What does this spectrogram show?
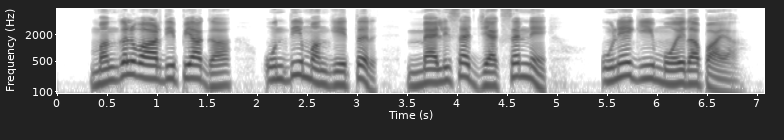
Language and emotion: Dogri, neutral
